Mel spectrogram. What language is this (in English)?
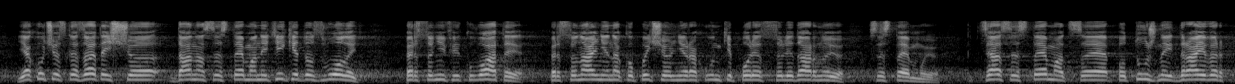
Ukrainian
